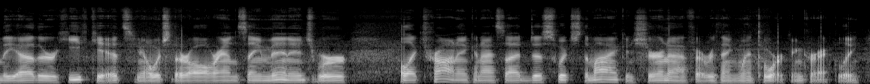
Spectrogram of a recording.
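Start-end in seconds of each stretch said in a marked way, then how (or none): none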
